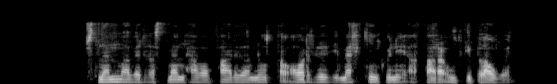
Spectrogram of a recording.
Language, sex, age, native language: Icelandic, male, 40-49, Icelandic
